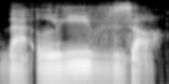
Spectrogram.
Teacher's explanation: this S sounds like a Z because your voice has been on the whole time for l, e, v, z, leaves.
